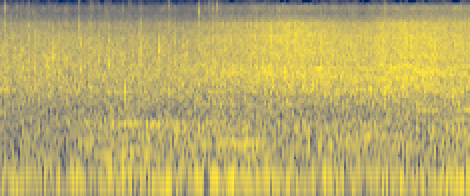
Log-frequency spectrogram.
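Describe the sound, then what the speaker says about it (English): Heavy rain pours down outdoors on a dark, stormy day in Maidenhead, a dense, continuous hiss of drops striking surfaces, loud and steady throughout with no voices. "as you can hear, the rain is really coming down."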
